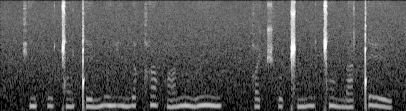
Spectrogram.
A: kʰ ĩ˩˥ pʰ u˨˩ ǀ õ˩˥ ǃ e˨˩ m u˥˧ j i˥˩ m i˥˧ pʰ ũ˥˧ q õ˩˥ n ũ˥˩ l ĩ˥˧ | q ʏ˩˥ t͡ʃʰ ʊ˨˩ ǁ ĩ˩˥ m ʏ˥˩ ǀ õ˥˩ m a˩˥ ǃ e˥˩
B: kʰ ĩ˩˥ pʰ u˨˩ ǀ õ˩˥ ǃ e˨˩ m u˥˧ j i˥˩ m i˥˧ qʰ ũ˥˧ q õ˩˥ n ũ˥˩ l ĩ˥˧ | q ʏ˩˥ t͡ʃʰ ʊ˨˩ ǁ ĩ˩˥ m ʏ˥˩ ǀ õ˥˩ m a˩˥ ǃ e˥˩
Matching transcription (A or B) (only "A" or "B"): B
